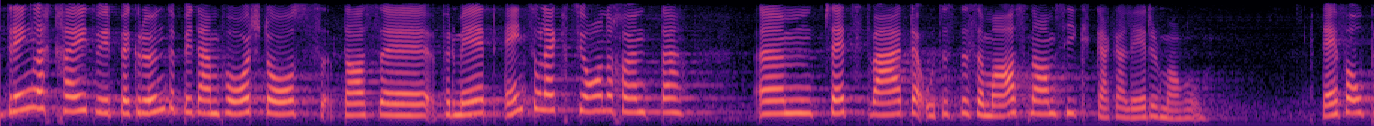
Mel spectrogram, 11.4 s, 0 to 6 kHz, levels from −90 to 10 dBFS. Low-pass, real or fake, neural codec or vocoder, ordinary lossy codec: 5.4 kHz; real; none; none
